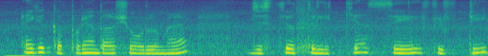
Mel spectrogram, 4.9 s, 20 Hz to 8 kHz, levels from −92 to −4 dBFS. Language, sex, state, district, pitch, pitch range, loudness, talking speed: Punjabi, female, Punjab, Pathankot, 200 Hz, 190-220 Hz, -16 LUFS, 145 wpm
